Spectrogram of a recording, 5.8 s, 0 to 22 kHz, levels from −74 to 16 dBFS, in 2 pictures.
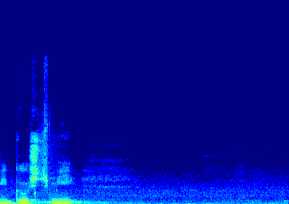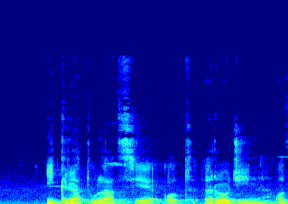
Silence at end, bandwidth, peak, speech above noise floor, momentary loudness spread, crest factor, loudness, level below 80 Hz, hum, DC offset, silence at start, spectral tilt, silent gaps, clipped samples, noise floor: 0 s; 16 kHz; -8 dBFS; 23 dB; 22 LU; 18 dB; -24 LUFS; -52 dBFS; none; under 0.1%; 0 s; -5.5 dB/octave; none; under 0.1%; -46 dBFS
